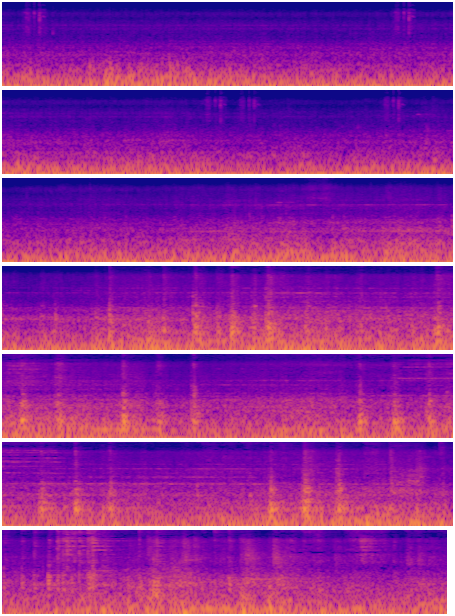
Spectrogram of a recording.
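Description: Freight train rolling past: a steady low rumble of rail cars, with wheel clicks and clatter over the rail joints growing denser about halfway through. Brief high squeals come near the end.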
